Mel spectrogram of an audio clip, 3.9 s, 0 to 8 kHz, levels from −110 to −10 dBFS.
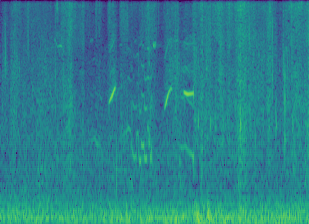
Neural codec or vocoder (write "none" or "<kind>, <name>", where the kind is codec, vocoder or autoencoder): none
